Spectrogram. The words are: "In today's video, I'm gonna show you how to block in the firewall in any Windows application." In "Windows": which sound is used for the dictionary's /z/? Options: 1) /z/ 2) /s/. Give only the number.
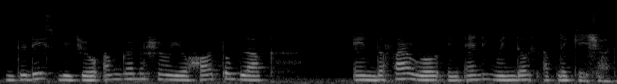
2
